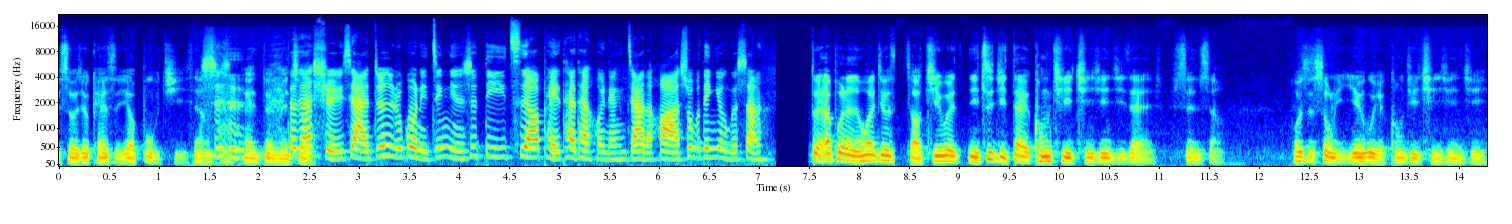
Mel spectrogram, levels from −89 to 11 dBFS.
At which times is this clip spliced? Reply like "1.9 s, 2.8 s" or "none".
none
